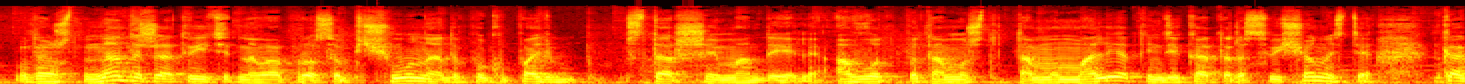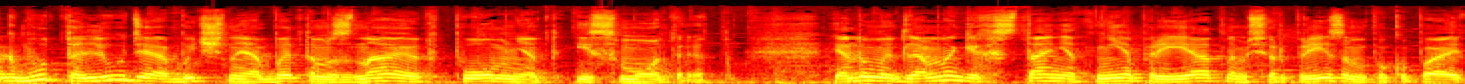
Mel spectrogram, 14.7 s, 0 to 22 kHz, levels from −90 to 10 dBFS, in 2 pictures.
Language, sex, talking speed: Russian, male, 155 wpm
